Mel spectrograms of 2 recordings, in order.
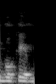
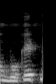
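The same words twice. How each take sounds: First: बुके with a silent T; correct pronunciation. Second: बुकेट with a sounded final T; wrong pronunciation. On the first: Teacher showing students how to read it, बुके with no final T. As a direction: say बुके, ending on an open "ay" vowel. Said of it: "इसको पढ़ते हैं बुके". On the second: Teacher showing students the misreading, बुकेट with the T pronounced. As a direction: say बुकेट, ending on a hard T. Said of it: "इसको बुकेट नहीं पढ़ते". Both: Shown as a demonstration.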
